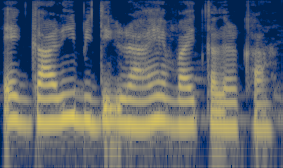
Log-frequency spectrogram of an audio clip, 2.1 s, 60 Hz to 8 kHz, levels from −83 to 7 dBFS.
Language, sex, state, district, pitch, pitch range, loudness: Hindi, female, Arunachal Pradesh, Longding, 225 Hz, 210-235 Hz, -15 LUFS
